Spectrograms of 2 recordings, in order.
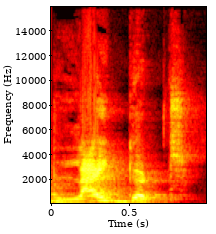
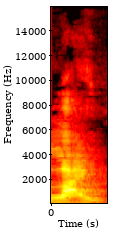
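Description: First: The G sound is pronounced. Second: The G sound is silent. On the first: The speaker calls it wrong. "not liget. It's incorrect" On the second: The speaker calls it right. "so it will light"

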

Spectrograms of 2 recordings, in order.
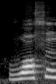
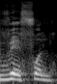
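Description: First: The first vowel sounds like 'aw'. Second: The first vowel sounds like 'ay'. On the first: The speaker calls it right. "वॉफल असतं ते" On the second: The speaker calls it wrong. "वेफल म्हणे वेफल"

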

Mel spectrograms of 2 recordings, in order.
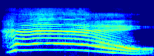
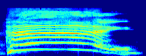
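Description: First: The voice sounds even, neither pressed nor airy. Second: The voice sounds pressed, pushed and strained. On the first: The speaker calls it right. "a well-balanced sound" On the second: The speaker calls it wrong. "overly compressed, ... very pushy and strainy"

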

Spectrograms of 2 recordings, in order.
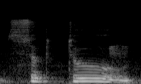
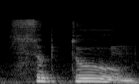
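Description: No difference in how they are said.

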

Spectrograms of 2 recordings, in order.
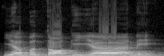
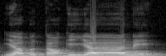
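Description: No difference in how they are said.

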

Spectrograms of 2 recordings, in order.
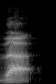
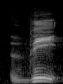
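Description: First: The syllable is said with an 'a' vowel. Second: The syllable is said with an 'i' vowel. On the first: The speaker calls it right. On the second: The speaker calls it wrong.

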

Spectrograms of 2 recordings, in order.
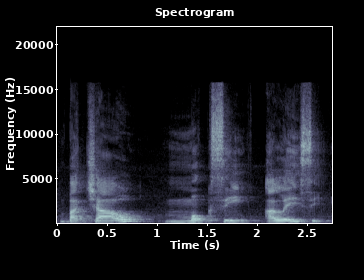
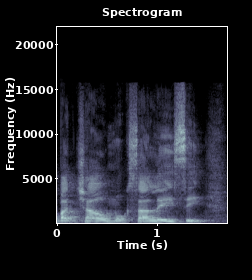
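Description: First: The name is said slowly and carefully. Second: The name is said at normal speed.

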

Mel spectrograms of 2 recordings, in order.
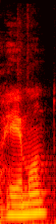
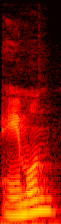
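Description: First: The word starts with an h sound. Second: The word starts directly with a vowel.

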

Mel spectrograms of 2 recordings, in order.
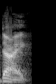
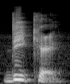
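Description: First: It is said like the English word dike. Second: It is said the Greek way, unlike English. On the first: The speaker calls it wrong. "It looks like dike, but it's not dike" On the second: The speaker calls it right. "It's dike"

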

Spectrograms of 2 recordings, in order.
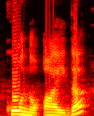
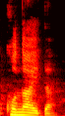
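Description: First: Both vowels are kept, said as two words. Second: The vowels merge into one short word.

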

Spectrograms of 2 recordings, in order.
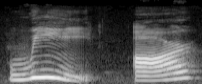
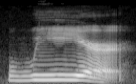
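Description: First: Two separate words are said, 'we are'. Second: One contracted syllable is said, 'we're'. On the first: "I didn't say we are cleaning" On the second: "I said we're"

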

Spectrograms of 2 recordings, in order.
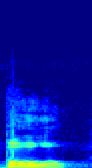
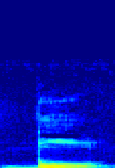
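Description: First: The vowel sounds like 'bo'. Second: The vowel sounds like 'boo'. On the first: The speaker calls it wrong. "those who talked of bo" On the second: The speaker calls it right. "it's boo. You begin with the sounding boo"

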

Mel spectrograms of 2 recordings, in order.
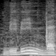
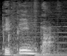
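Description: First: The consonants are voiced b sounds. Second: The consonants are voiceless p sounds. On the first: This is the usual form used in Japan. The speaker calls it wrong. "ビビンバじゃなくて" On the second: This is how it is actually said in Korea. The speaker calls it right. "実際にはピピンパのように発音される"

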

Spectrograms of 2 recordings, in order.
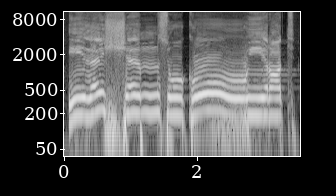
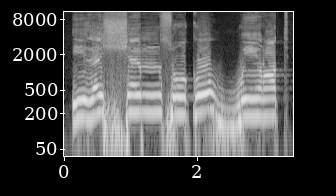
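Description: The two takes are said the same way.

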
